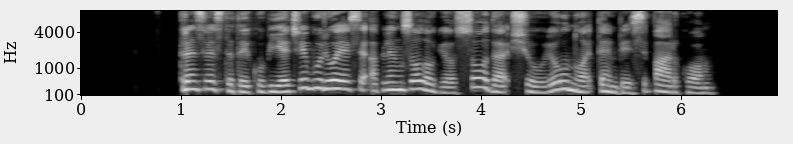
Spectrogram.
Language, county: Lithuanian, Vilnius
